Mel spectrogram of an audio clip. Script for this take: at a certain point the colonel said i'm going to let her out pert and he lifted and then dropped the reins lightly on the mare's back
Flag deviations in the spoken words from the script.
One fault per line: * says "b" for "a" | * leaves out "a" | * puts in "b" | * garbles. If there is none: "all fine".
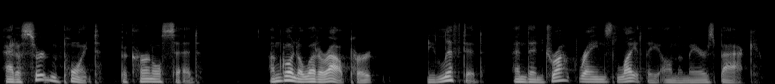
* leaves out "and"
* leaves out "the"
